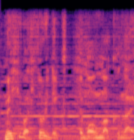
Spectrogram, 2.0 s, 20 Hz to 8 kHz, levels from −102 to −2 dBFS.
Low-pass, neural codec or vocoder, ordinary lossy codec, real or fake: 7.2 kHz; none; none; real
